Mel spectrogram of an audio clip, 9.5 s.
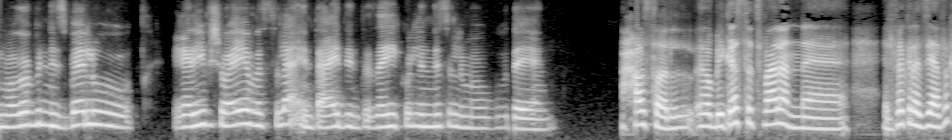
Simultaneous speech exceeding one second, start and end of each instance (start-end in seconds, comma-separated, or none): none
